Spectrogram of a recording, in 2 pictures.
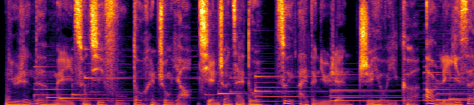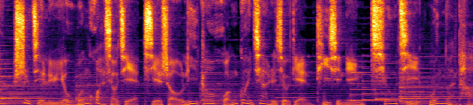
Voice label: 宣传片 温暖 青春 提醒, 国语男声配音; 大气沉稳; 力高提醒

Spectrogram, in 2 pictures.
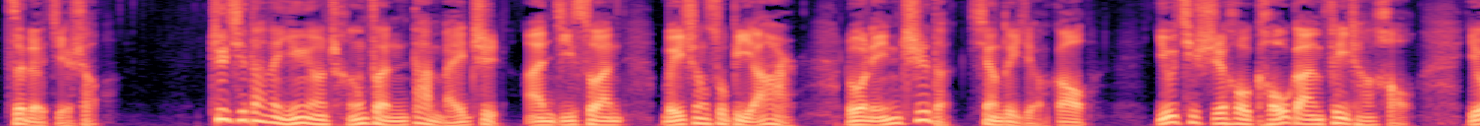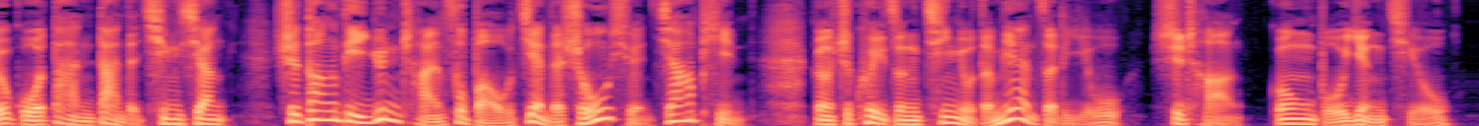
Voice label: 男 公司广告; 德州塞北江南餐饮店

